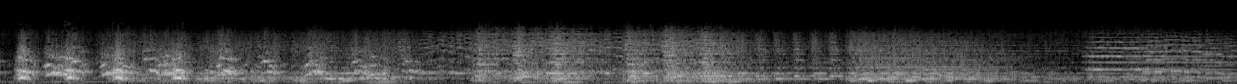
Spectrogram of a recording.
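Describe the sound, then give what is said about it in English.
A pack of sled dogs barks and yelps excitedly in overlapping bursts, loud, with a steady busy din throughout and no clear speech, as the dogs are got up to hit the trail to town. “Get the dogs up, King.”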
